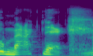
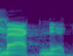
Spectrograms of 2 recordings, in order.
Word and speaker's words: Machnik: How do I pronounce that guy's name? Ma- Dr. Joe Machnik. – Machnik, yeah. So, I mean, very smart of Fox, obviously, in, in a, in, a, VAR world to have those guys as well.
